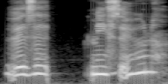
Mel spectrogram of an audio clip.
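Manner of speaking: high, halting plea; pleading ailing mother. A narrator's reading.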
